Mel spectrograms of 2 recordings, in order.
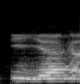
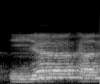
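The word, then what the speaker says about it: إياك: bacaannya i yauminiki yaumiddin iyaka nabudu wa iyaka nastain di sini ditasdid ada orang bacanya iaka nabudu wa iaka Nain ya Enggak enggak benar bacaannya begitu di sini ada tasdid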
